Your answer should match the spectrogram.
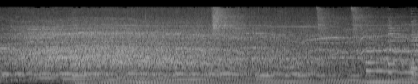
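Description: Live pop band playing an instrumental intro, sustained keyboard chords over a steady bass line, with an arena crowd cheering and whistling over the music.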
